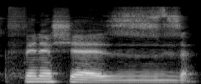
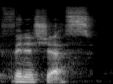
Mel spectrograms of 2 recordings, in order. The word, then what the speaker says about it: finishes: Y se pronuncia esto como una abeja. Es finishes. No se dice finishes. El S aquí es más como z.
